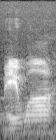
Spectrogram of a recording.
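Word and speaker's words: manhwa: read i also read i think it's pronounced maywa it's like the chinese version or like not not from japan but the other one and i think they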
